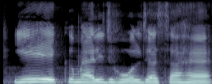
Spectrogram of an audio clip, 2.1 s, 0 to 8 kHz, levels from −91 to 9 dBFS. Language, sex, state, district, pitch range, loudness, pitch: Hindi, female, Punjab, Pathankot, 210-240 Hz, -13 LUFS, 220 Hz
